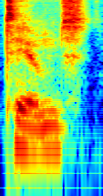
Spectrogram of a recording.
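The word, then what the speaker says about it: Thames: at the Battle of Tims. Um, I don't know if they pronounce it ths in Canada or not. I don't know either. I think it's Tim's River just like it would be in London.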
